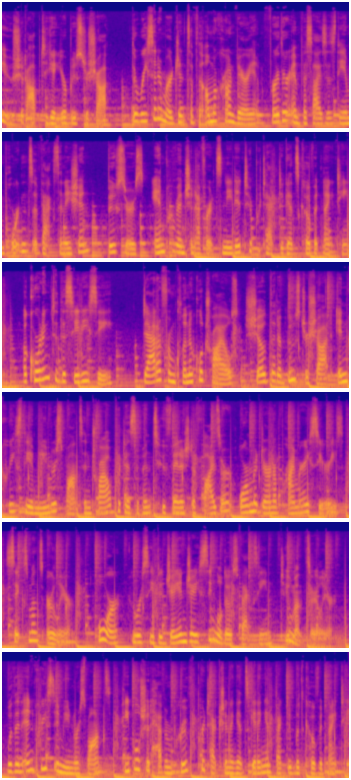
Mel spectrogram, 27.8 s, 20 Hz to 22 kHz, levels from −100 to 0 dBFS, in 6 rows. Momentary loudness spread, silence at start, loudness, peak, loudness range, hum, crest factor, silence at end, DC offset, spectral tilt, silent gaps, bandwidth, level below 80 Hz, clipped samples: 5 LU; 0 s; -19 LUFS; -6 dBFS; 2 LU; none; 12 dB; 0 s; under 0.1%; -5.5 dB/octave; none; 18.5 kHz; -26 dBFS; under 0.1%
